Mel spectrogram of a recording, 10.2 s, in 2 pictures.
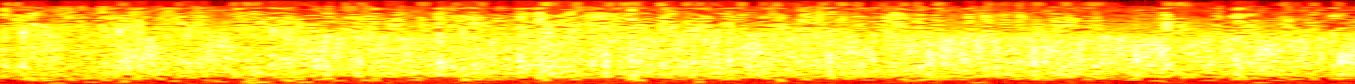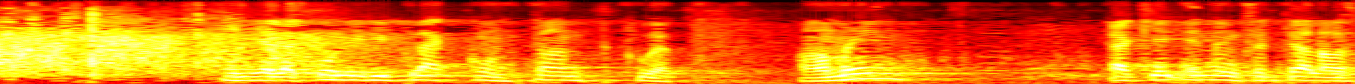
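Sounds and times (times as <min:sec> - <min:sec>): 
audience clapping: 0:00.0 - 0:06.8
speech: 0:06.0 - 0:08.6, 0:09.2 - 0:10.1.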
